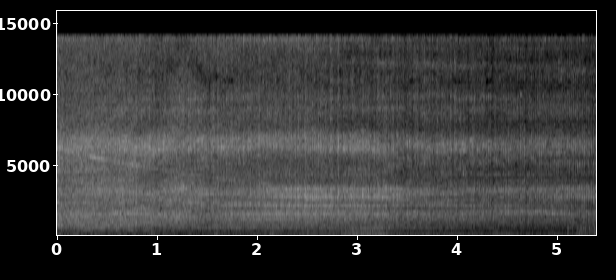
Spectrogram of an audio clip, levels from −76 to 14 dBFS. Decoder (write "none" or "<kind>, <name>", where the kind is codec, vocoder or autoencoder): vocoder, BigVGAN v2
